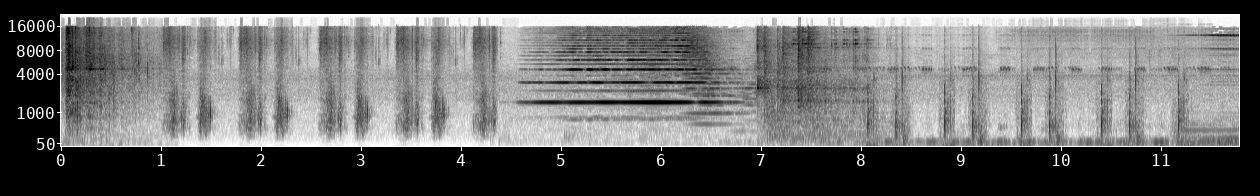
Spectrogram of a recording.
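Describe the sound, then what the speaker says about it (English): Footsteps thud in a quick, steady rhythm, pause during a swelling tonal drone, then resume alongside a repeating mechanical clicking, in the video game HOME. "Oh, I hear footsteps behind me."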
